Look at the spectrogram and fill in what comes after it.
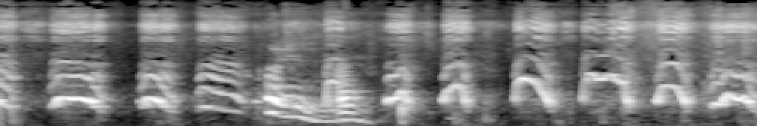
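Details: Female Alaskan Malamute angry at her new chicken toy: about ten short arched yelping barks in quick succession, with a lower drawn-out growling whine in the middle, and the toy squeaking high above each bark.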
